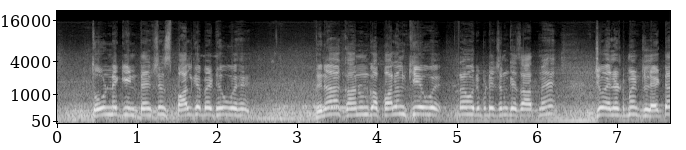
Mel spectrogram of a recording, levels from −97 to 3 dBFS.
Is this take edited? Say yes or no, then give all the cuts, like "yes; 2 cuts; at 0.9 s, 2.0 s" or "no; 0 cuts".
yes; 1 cut; at 5.0 s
